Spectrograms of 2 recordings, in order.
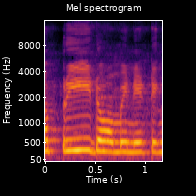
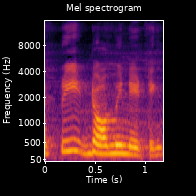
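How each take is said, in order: First: predominating with a heavy "pree" at the front; stress on PRE. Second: predominating with the stress on "dom", "pree" held down. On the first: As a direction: overstress the first syllable "pree" in predominating. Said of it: "pre को हम बहुत ज़्यादा". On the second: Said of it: "डी के ऊपर stress आ जाता है". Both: Shown as a demonstration.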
